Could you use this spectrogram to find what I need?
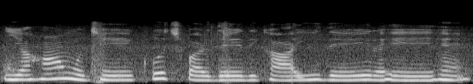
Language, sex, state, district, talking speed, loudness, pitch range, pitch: Hindi, female, Madhya Pradesh, Katni, 100 wpm, -12 LUFS, 195-225 Hz, 210 Hz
